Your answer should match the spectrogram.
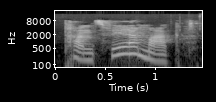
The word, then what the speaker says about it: Transfermarkt: D'ailleurs, la petite, elle nous dit comment ça se prononce. Transfermarkt.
